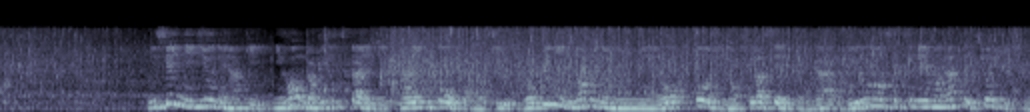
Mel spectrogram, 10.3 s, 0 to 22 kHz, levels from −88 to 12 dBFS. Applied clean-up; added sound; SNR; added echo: none; Toilet flush; 15 dB; reverberation time 0.7 s.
